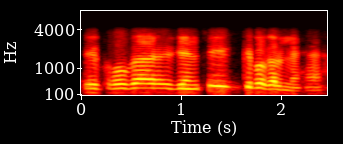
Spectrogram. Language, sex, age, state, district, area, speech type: Hindi, male, 30-45, Uttar Pradesh, Mirzapur, rural, conversation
